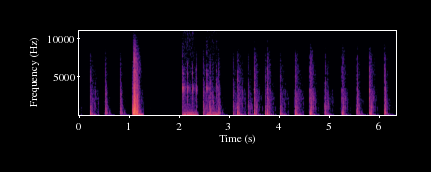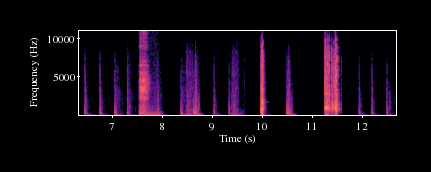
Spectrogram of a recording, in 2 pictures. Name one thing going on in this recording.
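Gunshots crack loudly in short bursts.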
